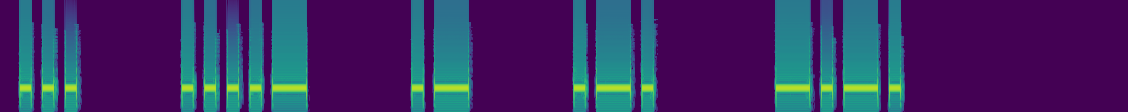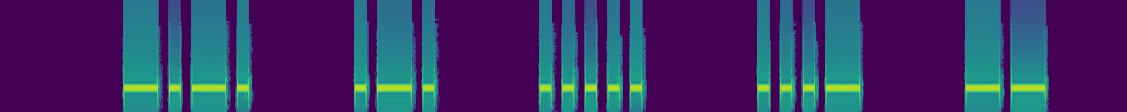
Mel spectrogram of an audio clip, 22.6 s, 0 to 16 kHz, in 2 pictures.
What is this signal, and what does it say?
Morse code, heard as a keyed tone, about 10 wpm, spaced as for 6 wpm, 800 Hz. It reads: S4ARC CR5VM
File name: LEZIONI / 9 2 ws 10wpm 4130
